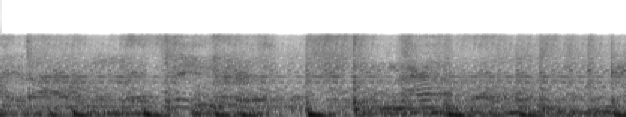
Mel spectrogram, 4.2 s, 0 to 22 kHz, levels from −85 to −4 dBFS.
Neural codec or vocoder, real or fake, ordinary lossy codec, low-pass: codec, 16 kHz, 1.1 kbps, Voila-Tokenizer; fake; none; 7.2 kHz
